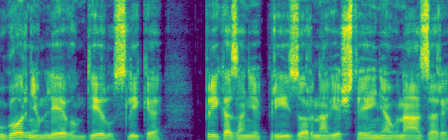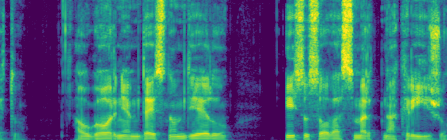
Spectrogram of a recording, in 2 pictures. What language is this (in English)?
Croatian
